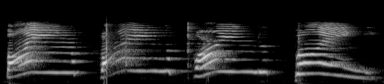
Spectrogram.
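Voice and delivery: high, loud bouncy boings; spring each boing up high; high loud cartoon boings. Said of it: "said Mister Bounce".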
